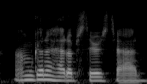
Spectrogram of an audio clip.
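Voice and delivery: ordinary delivery

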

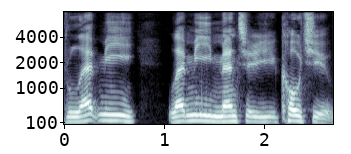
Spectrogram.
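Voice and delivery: plain

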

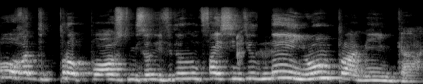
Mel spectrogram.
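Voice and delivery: mock indignant outburst. Retelling what a man said when he came in revolted, acting out an outraged rant. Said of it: "ele veio revoltado".

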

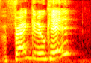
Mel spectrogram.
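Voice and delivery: high, loud shout from a distance. Narrating a scene, the speaker voices Mac shouting to Frank from behind the camera. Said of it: "Mac skriker från bakom kameran".

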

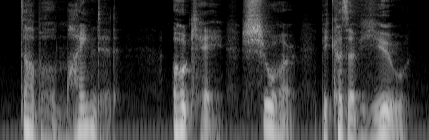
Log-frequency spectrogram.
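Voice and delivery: bitter. Julia answers John, who has just named her fault at the agency, letting bitterness leak. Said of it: "Julia let her bitterness leak".

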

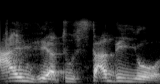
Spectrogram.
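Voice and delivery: bad, exaggerated, clichéd movie-scientist fake German accent. Quoting a stupid scientist character in a bad German accent. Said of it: "a bad German accent? He's like".

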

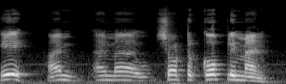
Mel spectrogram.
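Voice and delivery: put-on South African accent. Trying out an accent for the others after failing at Elon Musk, in a South African accent. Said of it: "a South African accent".

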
